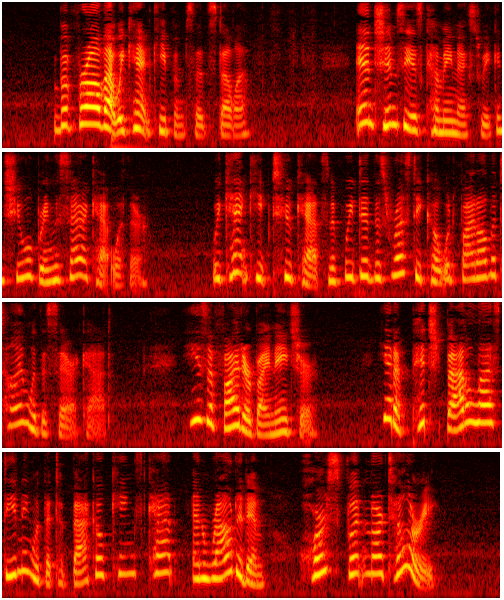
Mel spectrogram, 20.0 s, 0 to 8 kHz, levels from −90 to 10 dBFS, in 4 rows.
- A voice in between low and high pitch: No, very high, 290 Hz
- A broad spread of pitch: Yes, wide, 7.3 semitones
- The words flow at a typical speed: No, fast, 210 wpm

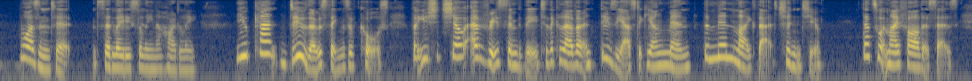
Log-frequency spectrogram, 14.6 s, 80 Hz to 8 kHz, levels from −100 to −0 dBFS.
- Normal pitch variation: No, wide, 8.9 semitones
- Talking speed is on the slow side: No, average, 150 wpm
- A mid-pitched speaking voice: No, high, 210 Hz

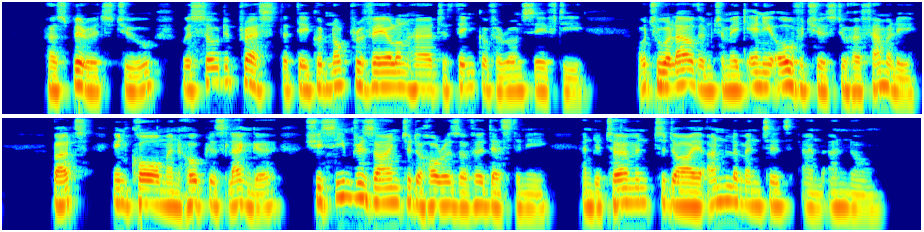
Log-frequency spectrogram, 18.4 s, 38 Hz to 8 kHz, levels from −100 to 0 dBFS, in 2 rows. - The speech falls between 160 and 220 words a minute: Yes, average, 170 wpm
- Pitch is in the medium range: No, low, 125 Hz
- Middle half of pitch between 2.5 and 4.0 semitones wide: Yes, average, 3.3 semitones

